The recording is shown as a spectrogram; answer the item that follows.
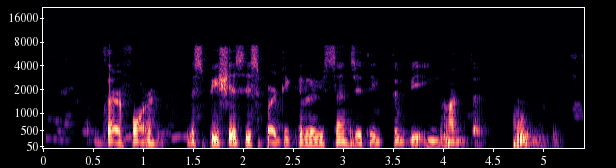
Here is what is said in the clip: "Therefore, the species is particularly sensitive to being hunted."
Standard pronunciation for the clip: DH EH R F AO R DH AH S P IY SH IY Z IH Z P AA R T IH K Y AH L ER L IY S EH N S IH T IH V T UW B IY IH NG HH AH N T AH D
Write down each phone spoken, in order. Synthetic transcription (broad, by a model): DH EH R F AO R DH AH S P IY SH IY S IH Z P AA R T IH K Y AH L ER L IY S EH N S IH T IH V T UW B IY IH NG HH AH N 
